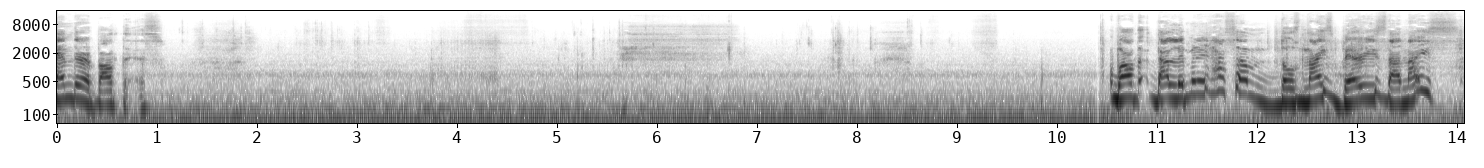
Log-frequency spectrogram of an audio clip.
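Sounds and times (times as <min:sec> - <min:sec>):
steady low hum: 0:00.0 - 0:14.0
man chewing: 0:01.1 - 0:10.5.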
